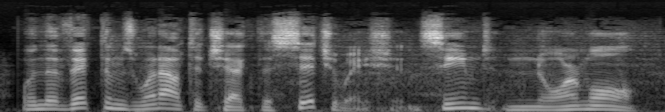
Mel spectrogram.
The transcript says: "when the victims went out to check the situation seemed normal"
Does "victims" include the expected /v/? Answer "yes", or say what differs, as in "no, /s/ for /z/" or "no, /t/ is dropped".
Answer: yes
